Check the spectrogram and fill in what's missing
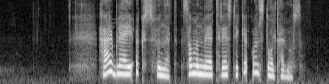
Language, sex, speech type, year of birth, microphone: Norwegian, female, read, 1969, Shure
